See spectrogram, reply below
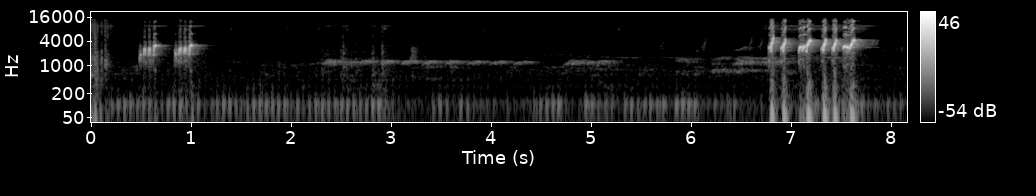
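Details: Male sooty-headed bulbul kept as a lure bird for trapping wild bulbuls: two sharp chirps, then a quiet pause with a faint low hum, then a fast burst of about six bright, clipped notes near the end.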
